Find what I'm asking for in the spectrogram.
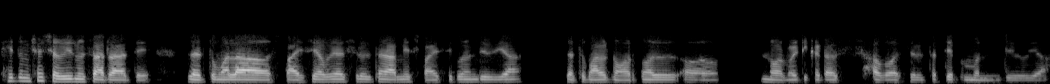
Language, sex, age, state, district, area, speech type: Marathi, male, 30-45, Maharashtra, Yavatmal, urban, conversation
